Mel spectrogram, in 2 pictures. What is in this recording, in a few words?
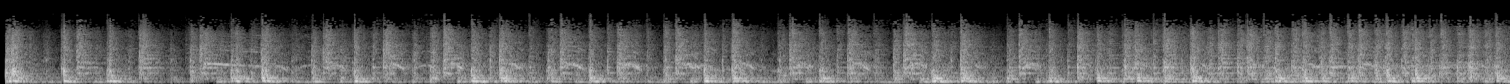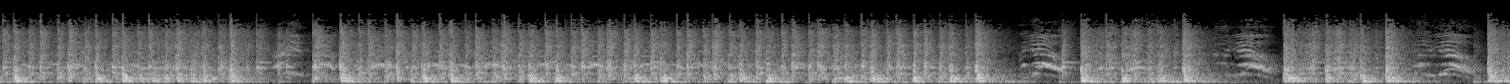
Punjabi Dhol Bhangra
